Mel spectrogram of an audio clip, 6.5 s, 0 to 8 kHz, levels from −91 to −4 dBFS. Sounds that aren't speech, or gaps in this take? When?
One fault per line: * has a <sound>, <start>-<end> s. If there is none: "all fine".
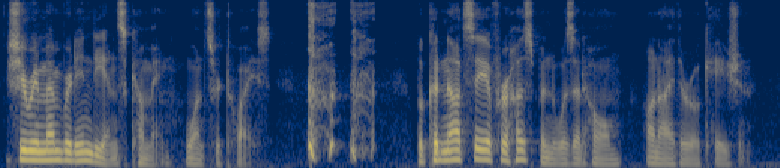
* has a cough, 2.6-3.2 s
